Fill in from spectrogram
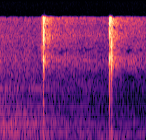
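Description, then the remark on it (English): Two crisp finger snaps, about two-thirds of a second apart, sharp and bright against a faint low hum, with no talking. “Everybody and snap your fingers now.”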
